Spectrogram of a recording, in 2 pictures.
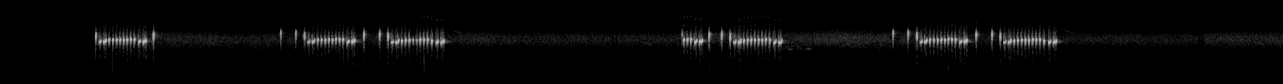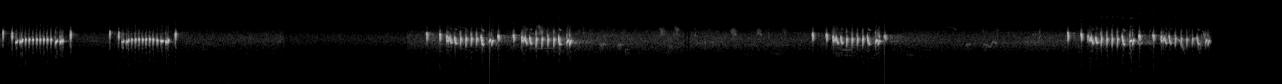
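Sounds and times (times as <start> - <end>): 
red-capped robin calling in a Canberra garden: 1.0 - 12.0, 12.7 - 15.7, 16.9 - 25.0.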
